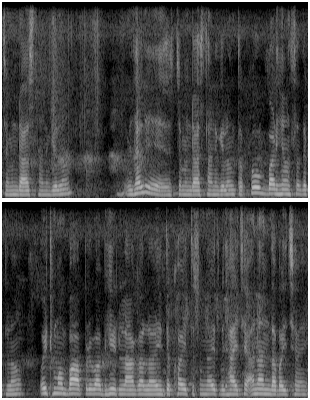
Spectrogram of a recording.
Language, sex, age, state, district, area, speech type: Maithili, female, 45-60, Bihar, Muzaffarpur, rural, spontaneous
